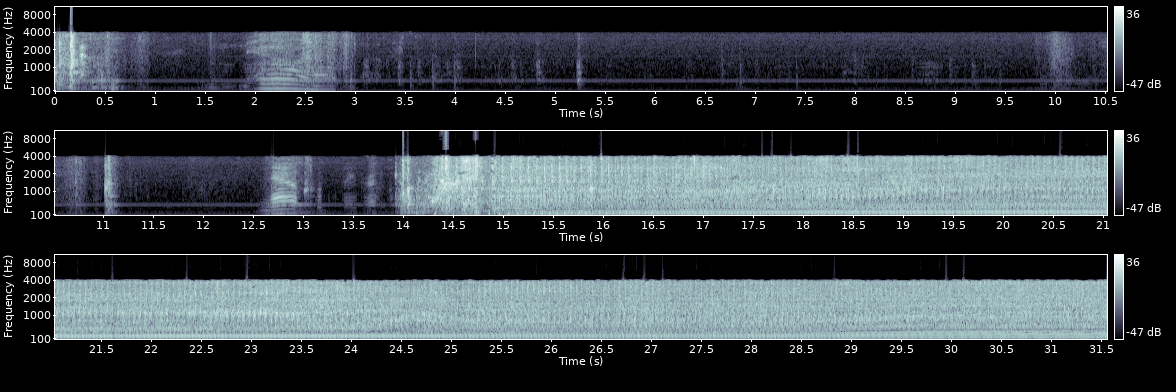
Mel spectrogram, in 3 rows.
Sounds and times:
Speech: 1.8 - 3.4, 12.6 - 13.9
Outside, rural or natural: 13.8 - 31.5.

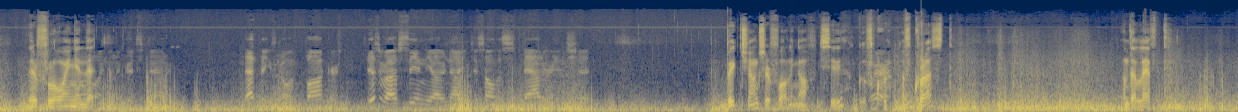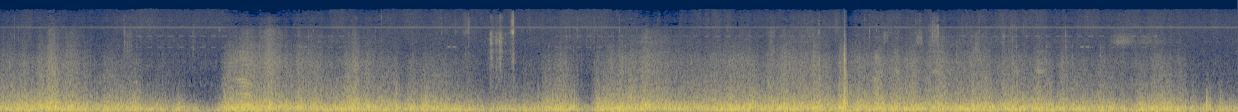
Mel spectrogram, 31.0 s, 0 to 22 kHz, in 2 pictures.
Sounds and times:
Speech: 0.4 - 2.2, 3.0 - 7.4, 9.1 - 11.9, 14.0 - 14.7, 18.4 - 18.7, 26.4 - 27.7.

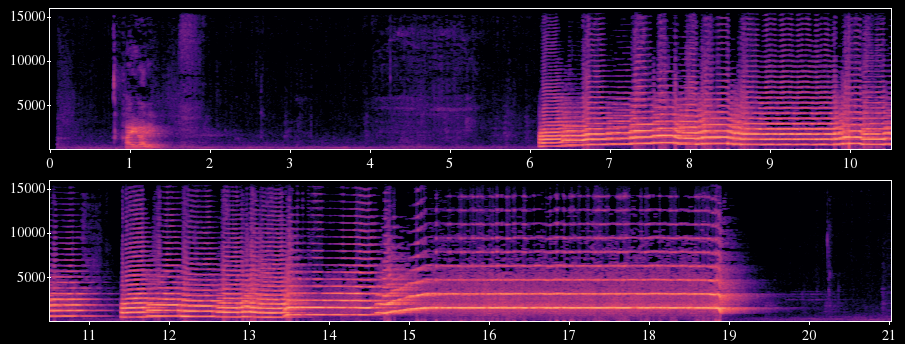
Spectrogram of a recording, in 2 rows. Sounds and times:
Trumpet: 6.1 - 19.8.

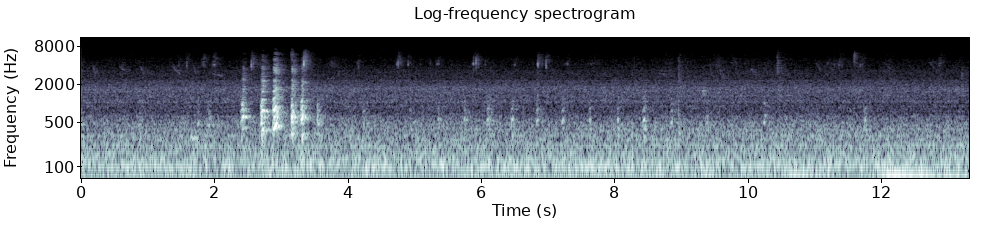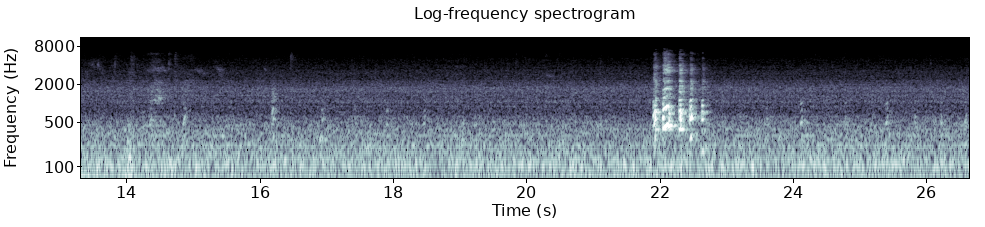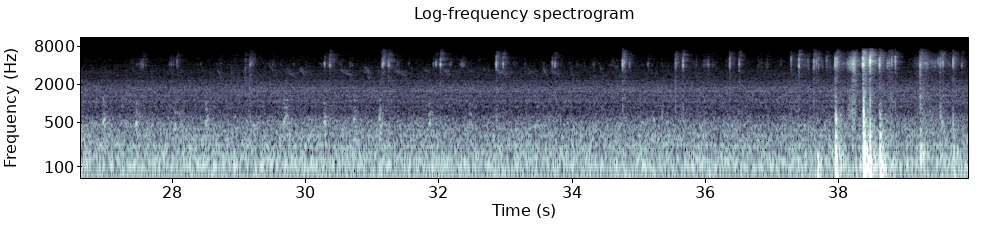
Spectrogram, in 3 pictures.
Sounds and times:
Animal: 12.8 - 15.2.

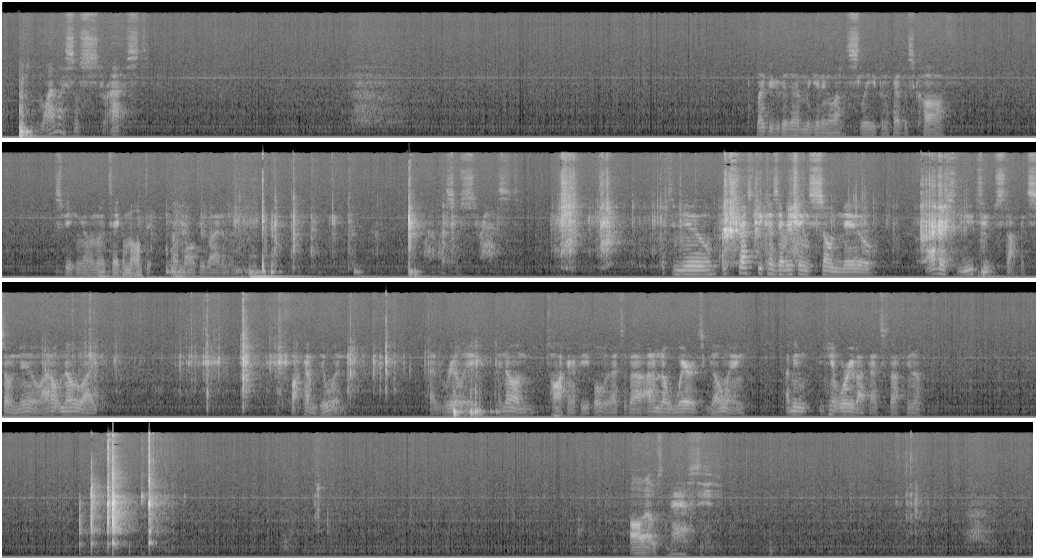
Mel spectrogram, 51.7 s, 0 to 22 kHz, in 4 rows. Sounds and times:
Inside, small room: 0.0 - 51.6
Speech: 0.2 - 1.8, 9.4 - 11.9, 13.6 - 16.1, 18.2 - 19.4, 21.2 - 27.1, 29.4 - 30.2, 31.2 - 37.4, 46.6 - 47.8.

